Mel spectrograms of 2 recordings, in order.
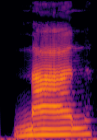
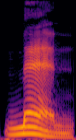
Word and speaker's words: man: hand we now have man make sure it doesn't sound like men to make sure that you don't say men instead of man push your tongue down open your jaw a bit more make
